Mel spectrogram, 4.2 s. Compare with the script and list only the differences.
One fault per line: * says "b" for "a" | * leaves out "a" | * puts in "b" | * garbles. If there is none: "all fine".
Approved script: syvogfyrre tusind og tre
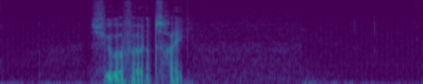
* leaves out "tusind"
